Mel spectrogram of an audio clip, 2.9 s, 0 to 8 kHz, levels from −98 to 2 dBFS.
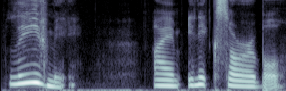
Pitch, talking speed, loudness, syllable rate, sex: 205 Hz, 105 wpm, -16 LUFS, 5.0 syllables/s, female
